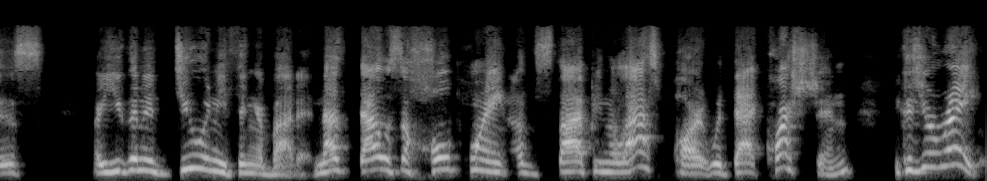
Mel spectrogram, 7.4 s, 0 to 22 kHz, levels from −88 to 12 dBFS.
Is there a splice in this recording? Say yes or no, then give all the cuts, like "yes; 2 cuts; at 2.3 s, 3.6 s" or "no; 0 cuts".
no; 0 cuts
